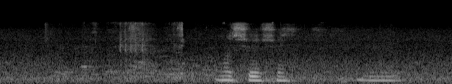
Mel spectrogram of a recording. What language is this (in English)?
Punjabi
